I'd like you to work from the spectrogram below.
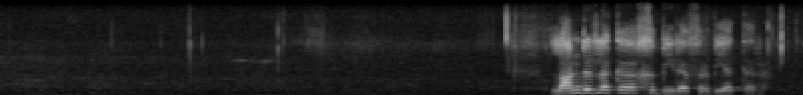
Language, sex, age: Afrikaans, female, 20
